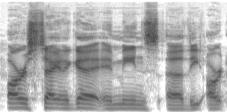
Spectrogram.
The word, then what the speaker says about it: Ars Technica: be saying it wrong I always said AR ARS Technica is it RS Technica RS Technica it means uh the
